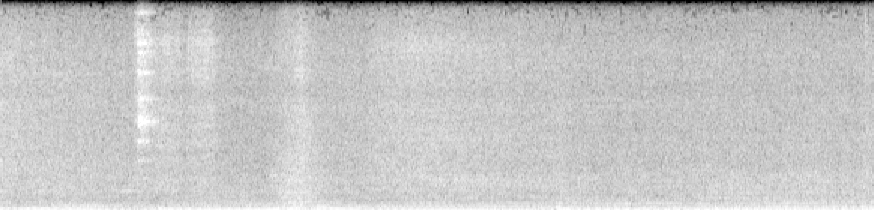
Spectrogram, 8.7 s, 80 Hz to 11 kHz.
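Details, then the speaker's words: VH45DE cranking after a capful of oil in each cylinder to ease hard turning; steady slow cranking about three and a half beats a second, heavy low drone, won't fire; owner suspects unprimed oil pump. "just gonna put like a cap full of oil into the cylinders every one and then try to crank it hopefully he'll kind of lubricate the cylinders like I was sand and be able to turn easier"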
